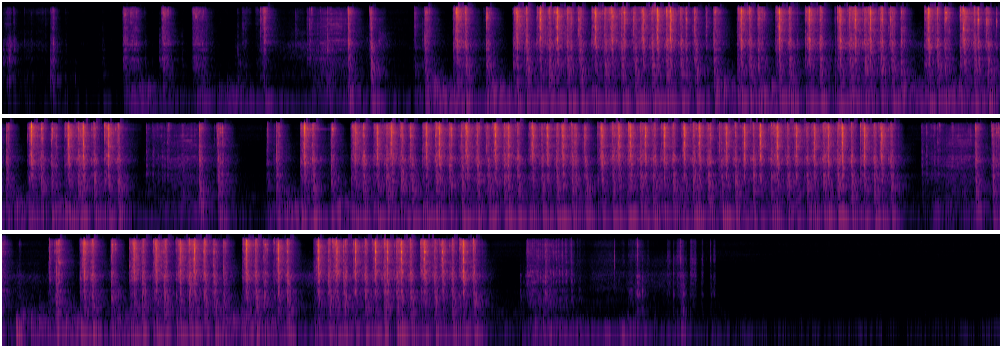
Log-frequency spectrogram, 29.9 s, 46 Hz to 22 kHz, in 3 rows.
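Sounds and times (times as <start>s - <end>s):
typewriter keys striking: 3.2s - 25.7s.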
